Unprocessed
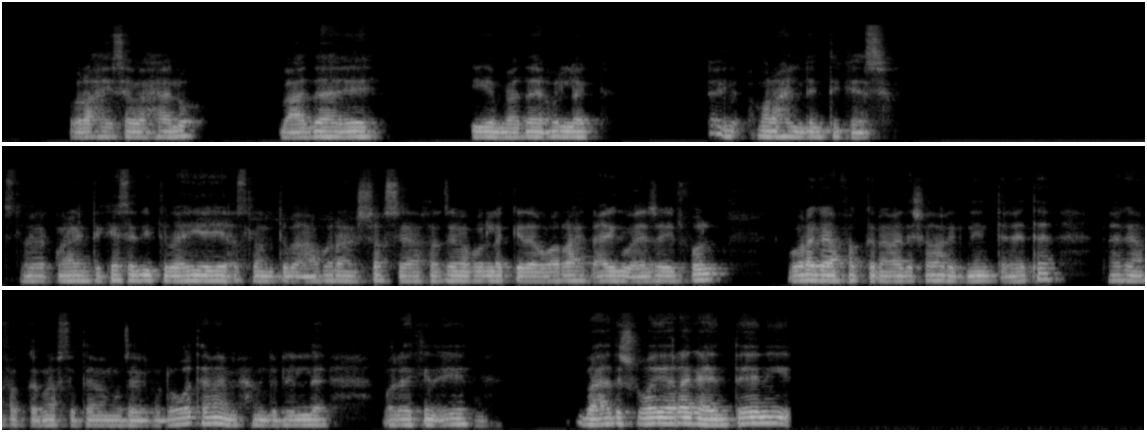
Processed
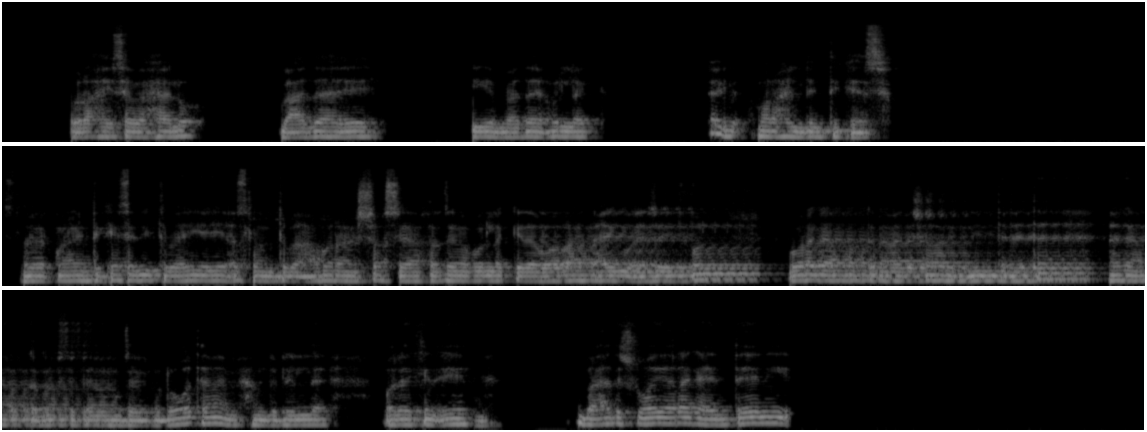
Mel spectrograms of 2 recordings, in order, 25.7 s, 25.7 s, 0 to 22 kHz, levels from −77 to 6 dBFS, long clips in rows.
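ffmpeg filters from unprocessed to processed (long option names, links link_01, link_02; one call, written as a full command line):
ffmpeg -i in.wav -filter_complex "[0:a]asettb=1/sr,asplit=3[link_01][link_02][link_03];[link_01]atrim=end=8.934[link_04];[link_02]atrim=start=8.93:end=11.48,asetpts=PTS-STARTPTS,afade=type=in:duration=0.004:curve=qsin,afade=type=out:start_time=2.546:duration=0.004:curve=qsin,acompressor=threshold=-29dB:ratio=6:attack=3.2:release=140:knee=1:detection=peak[link_05];[link_03]atrim=start=11.476[link_06];[link_04][link_05]acrossfade=duration=0.004:curve1=hsin:curve2=qsin[link_07];[link_07][link_06]acrossfade=duration=0.004:curve1=qsin:curve2=hsin,asplit=3[link_08][link_09][link_10];[link_08]afade=type=out:start_time=12.6:duration=0.02[link_11];[link_09]aecho=1:1:92|184|276|368|460|552|644|736:0.531|0.313|0.185|0.109|0.0643|0.038|0.0224|0.0132,afade=type=in:start_time=12.6:duration=0.02,afade=type=out:start_time=18.01:duration=0.02[link_12];[link_10]afade=type=in:start_time=18.01:duration=0.02[link_13];[link_11][link_12][link_13]amix=inputs=3:normalize=0,asettb=1/sr,asplit=3[link_14][link_15][link_16];[link_14]atrim=end=20.244[link_17];[link_15]atrim=start=20.24:end=21.53,asetpts=PTS-STARTPTS,afade=type=in:duration=0.004:curve=qsin,afade=type=out:start_time=1.286:duration=0.004:curve=qsin,acontrast=36[link_18];[link_16]atrim=start=21.526[link_19];[link_17][link_18]acrossfade=duration=0.004:curve1=hsin:curve2=qsin[link_20];[link_20][link_19]acrossfade=duration=0.004:curve1=qsin:curve2=hsin,bandreject=frequency=360:width=12,agate=range=-11dB:threshold=-40dB:ratio=16:detection=peak,acompressor=threshold=-34dB:ratio=6" out.wav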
